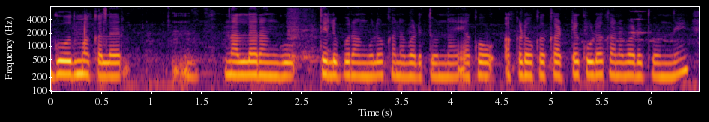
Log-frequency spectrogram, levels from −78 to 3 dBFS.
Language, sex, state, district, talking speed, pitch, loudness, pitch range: Telugu, female, Telangana, Mahabubabad, 130 wpm, 220 Hz, -17 LUFS, 215-230 Hz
